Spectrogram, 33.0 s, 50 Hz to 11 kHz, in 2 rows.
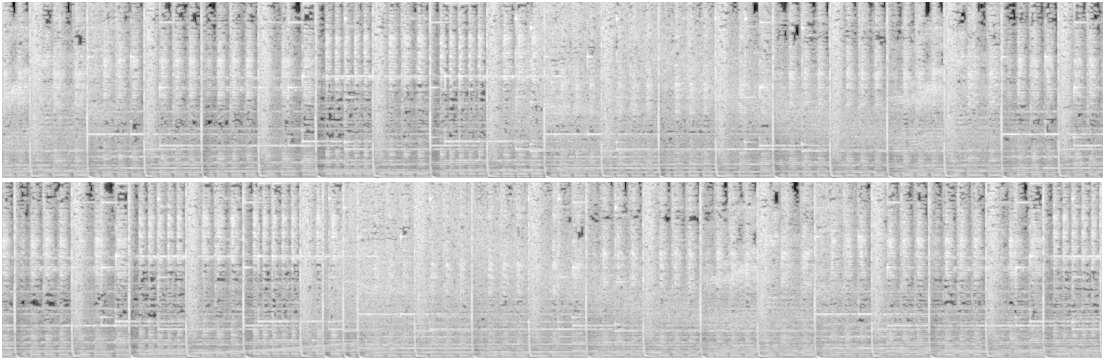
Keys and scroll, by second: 5.5 x, 6.5 [, 10.5 v, 12.5 ctrl+c, 12.5 ctrl+w, 12.7 ctrl+v, 13.0 ctrl+t, 14.2 ctrl+z, 21.4 b, 22.9 x, 28.2 x, 30.2 x.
